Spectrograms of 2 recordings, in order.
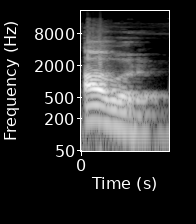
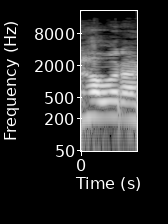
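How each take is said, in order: First: The word begins directly with a vowel. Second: The word begins with an h sound. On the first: The speaker calls it right. "H అనేది silent కాబట్టి అవర్ అన్నప్పుడు" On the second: The speaker calls it wrong. "హవర్ హవర్ అనుకుంటూ ఉంటారండి"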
